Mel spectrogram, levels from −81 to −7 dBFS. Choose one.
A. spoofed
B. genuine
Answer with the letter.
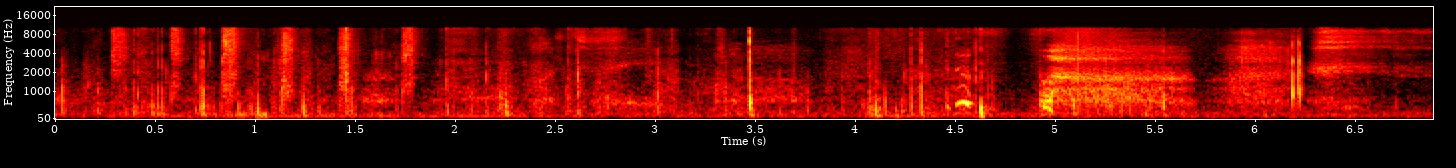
B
